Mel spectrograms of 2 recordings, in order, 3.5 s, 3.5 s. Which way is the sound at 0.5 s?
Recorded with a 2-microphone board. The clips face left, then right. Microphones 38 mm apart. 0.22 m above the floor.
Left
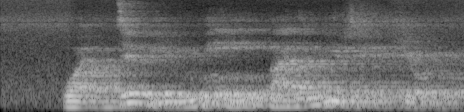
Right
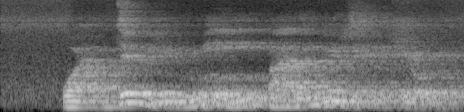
45° right (ahead or behind).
